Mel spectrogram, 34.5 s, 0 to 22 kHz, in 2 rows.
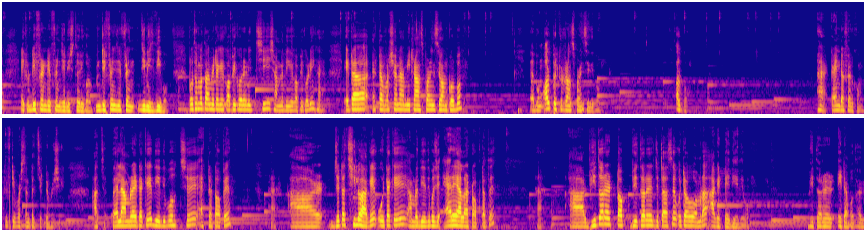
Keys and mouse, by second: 0.1 click, 0.6 click, 4.7 ctrl+click, 6.9 ctrl+click, 9.3 click, 9.8 click, 12.1 click, 13.6 click, 14.0 click, 15.1 click, 19.7 click, 24.3 click, 25.3 click, 32.1 click.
